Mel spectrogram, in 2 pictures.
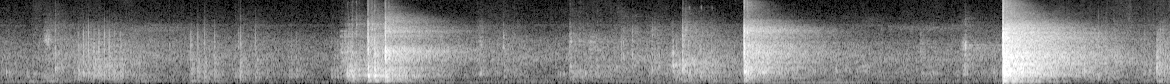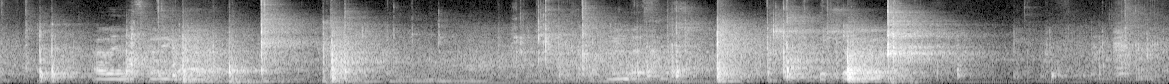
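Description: Plastic retaining clips of an Opel Astra K rear door panel snapping loose as the panel is pulled off the door. There are a few sharp snaps, the loudest about ten seconds in with a brief rattle after it. These are followed by a run of small clicks and knocks as the panel is worked free of its stiff clips.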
